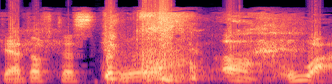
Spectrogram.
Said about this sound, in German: Ich hab's beniest. Gesundheit.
